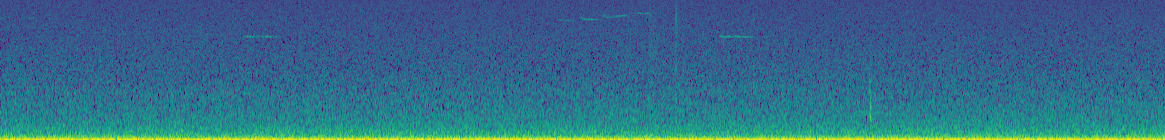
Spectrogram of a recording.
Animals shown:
Black-throated Green Warbler (Setophaga virens)
Golden-crowned Kinglet (Regulus satrapa)

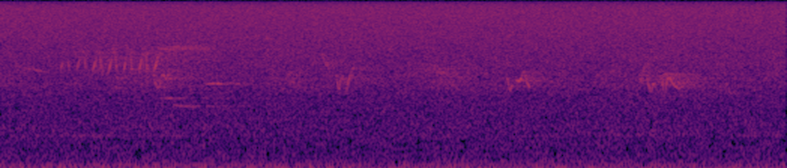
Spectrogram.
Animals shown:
Red-eyed Vireo (Vireo olivaceus)
Wood Thrush (Hylocichla mustelina)
Black-throated Blue Warbler (Setophaga caerulescens)

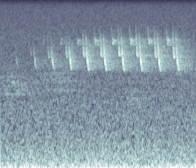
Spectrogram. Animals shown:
Ovenbird (Seiurus aurocapilla)

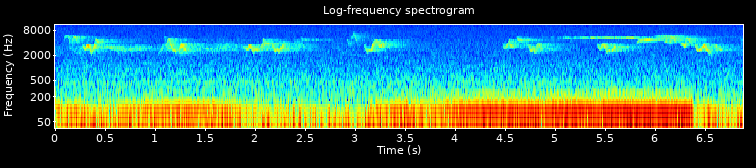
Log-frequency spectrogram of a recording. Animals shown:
Black-throated Green Warbler (Setophaga virens)
Red-eyed Vireo (Vireo olivaceus)
Scarlet Tanager (Piranga olivacea)

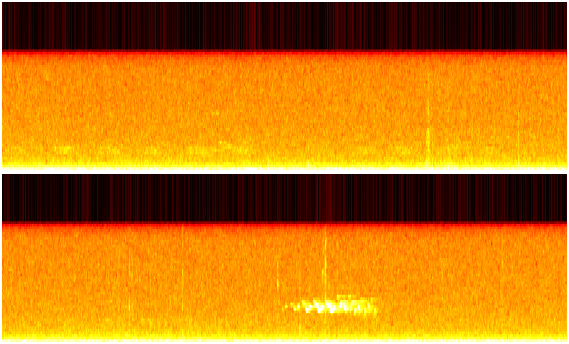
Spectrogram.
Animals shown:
Red-breasted Nuthatch (Sitta canadensis)
Yellow-rumped Warbler (Setophaga coronata)

